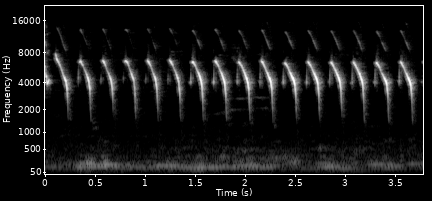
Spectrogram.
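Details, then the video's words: Steady series of about fifteen loud, high chirps, each sweeping sharply downward, repeated roughly every quarter second by a White-headed munia (Bondol kaji). "Suara kicauan burung Pipit emprit Bondol kaji gacor 323 | Bird chirping sounds | white headed munia"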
